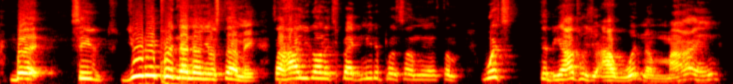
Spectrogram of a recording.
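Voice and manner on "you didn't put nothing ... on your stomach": high, loud, nagging scolding voice. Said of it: "why she gotta say it like that".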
